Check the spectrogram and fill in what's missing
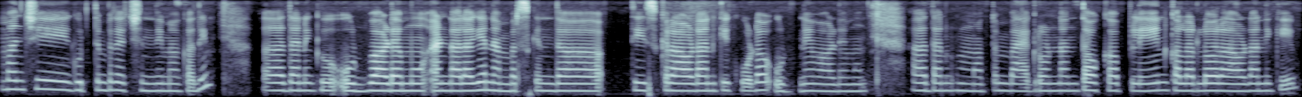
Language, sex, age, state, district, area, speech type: Telugu, female, 18-30, Andhra Pradesh, Anakapalli, rural, spontaneous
